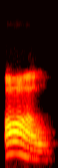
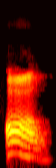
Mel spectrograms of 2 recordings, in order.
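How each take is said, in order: First: The vowel is rounded, sounding close to o. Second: The same.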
